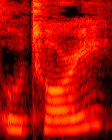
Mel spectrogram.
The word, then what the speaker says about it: OOTORI: It is, I believe, pronounced Ootori, OOTORI.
